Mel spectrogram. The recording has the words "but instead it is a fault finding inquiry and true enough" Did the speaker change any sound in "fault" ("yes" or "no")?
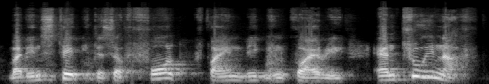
no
